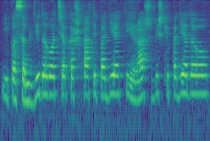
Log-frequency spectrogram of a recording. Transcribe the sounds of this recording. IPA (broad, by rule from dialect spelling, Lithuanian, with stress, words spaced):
ɪ pɐsɐmʲˈdʲiːdɐʋoː ˈt͡ʃʲɛ kɐʃˈkɑː tɐɪ pɐˈdʲeːtʲɪ ɪr ˈɐʃ ˈbʲɪʃʲkʲɪ pɐˈdʲeːdɐʋɐʊ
